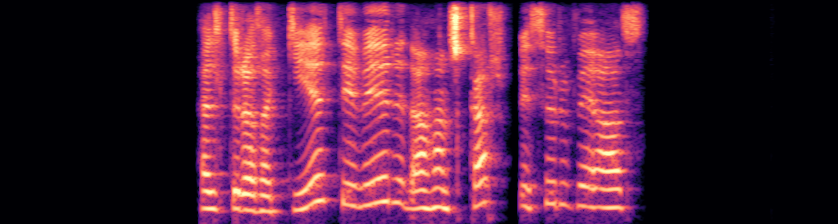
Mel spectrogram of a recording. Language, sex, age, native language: Icelandic, female, 50-59, Icelandic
